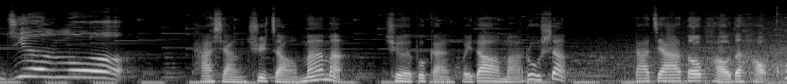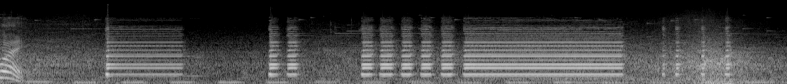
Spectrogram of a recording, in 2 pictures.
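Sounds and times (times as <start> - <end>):
speech: 0.0 - 8.3
big truck horn honking: 8.6 - 15.6.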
